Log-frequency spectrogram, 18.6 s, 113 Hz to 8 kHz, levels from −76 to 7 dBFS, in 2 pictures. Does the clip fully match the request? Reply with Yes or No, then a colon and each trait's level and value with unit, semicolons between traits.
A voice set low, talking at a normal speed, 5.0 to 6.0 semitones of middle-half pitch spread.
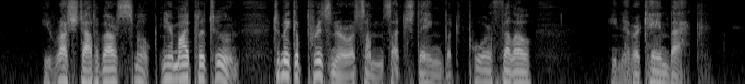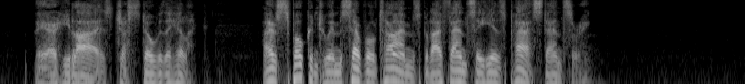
Yes: low, 100 Hz; average, 145 wpm; wide, 5.5 semitones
